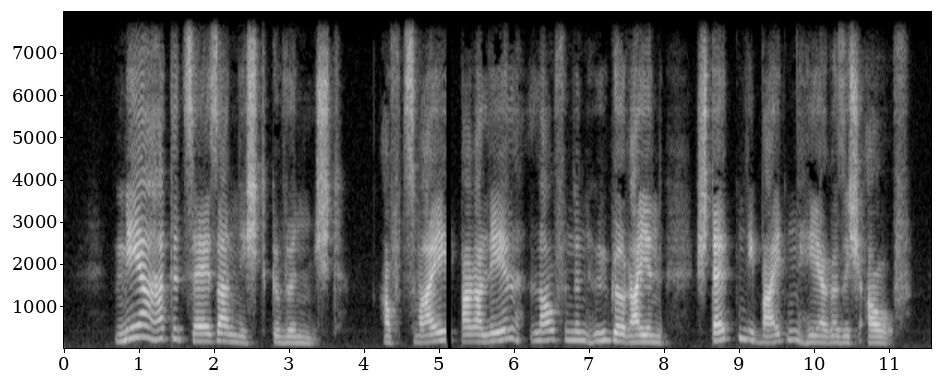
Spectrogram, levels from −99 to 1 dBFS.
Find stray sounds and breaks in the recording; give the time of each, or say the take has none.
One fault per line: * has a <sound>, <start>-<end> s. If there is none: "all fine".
* has a dropout, 5.1-5.2 s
